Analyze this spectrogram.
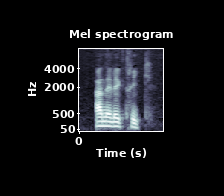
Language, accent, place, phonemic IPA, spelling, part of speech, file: French, France, Lyon, /a.ne.lɛk.tʁik/, anélectrique, adjective, LL-Q150 (fra)-anélectrique.wav
- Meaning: anelectric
